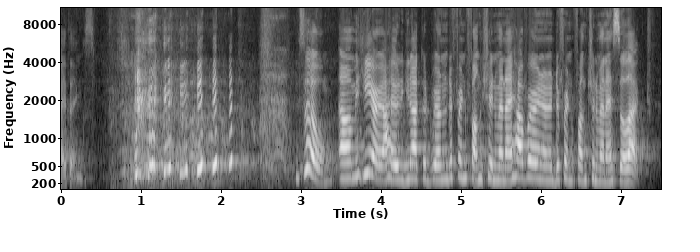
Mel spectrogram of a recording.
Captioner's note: laughter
